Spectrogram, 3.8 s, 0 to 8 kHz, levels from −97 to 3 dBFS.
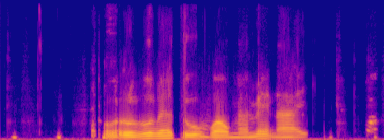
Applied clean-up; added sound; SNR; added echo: neural diffusion model UNIVERSE++.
